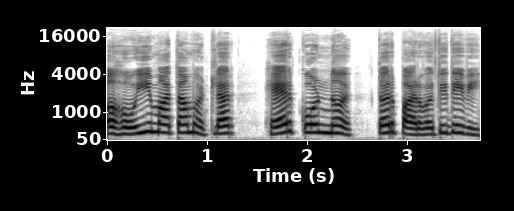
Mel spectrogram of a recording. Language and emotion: Goan Konkani, neutral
